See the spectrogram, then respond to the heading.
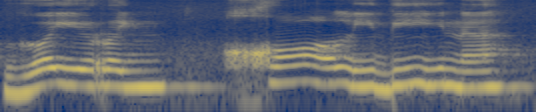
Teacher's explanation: ujung tenggorokan adalah ghain dan juga kho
